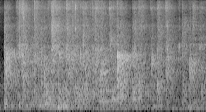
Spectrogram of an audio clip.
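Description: Students in a classroom break into dense applause, a steady loud patter of many hands clapping together, continuing without pause for a few seconds.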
